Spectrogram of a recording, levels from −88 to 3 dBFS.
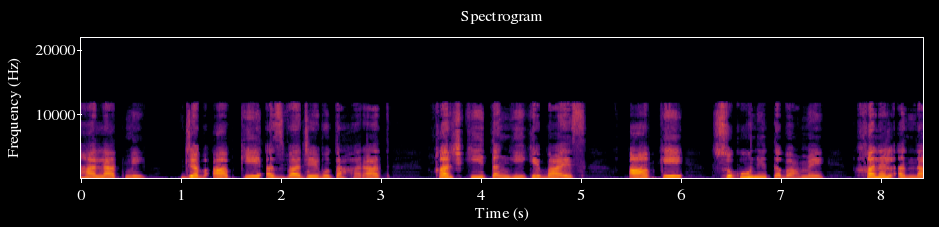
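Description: Throughout, the speech carries the gritty, metallic treble of heavy HE-AAC compression, likely at a bitrate near 16 kbps. A spectrogram shows copied high bands with nothing above 11.8 kHz. At 2.73 s, right after "جب آپ کی ازواجِ", a sudden gain jump drops speech and background together by about 7 dB until 2.86 s, likely from an unramped digital gain change. The waveform steps down abruptly and back up. From 6.70 to 7.21 s a second jump lowers everything by about 6 dB, seen as another sharp-edged step in the waveform envelope.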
